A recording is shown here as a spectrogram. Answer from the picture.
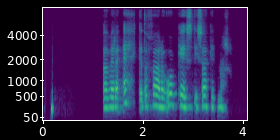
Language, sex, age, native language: Icelandic, female, 30-39, German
